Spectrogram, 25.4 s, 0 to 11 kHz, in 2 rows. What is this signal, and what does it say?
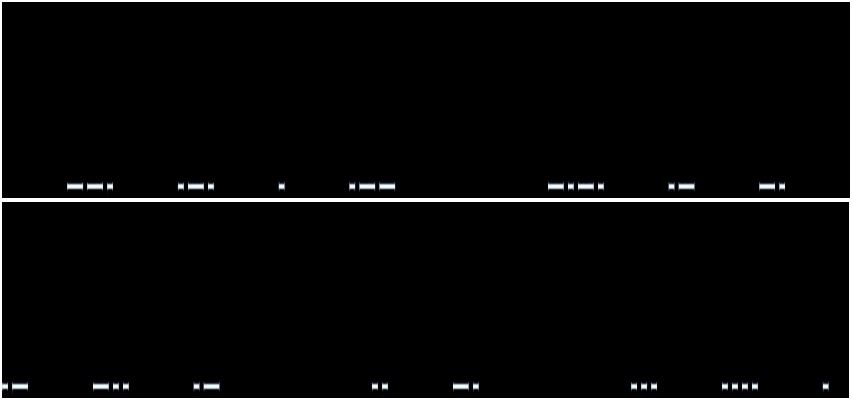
Morse code, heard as a keyed tone, machine-sent, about 16 wpm, spaced as for 7 wpm, 670 Hz. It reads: GREW CANADA IN SHE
